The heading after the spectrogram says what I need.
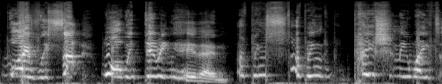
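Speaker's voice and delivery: high, loud outraged shouting; furious, cracking exasperation; incredulous shout. Real, not acted. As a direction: yell in disbelief, voice cracking. Opponent misses winning penalty.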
